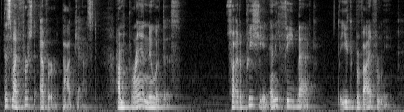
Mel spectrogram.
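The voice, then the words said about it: Nasal, raspy voice. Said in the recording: “my nasally, raspy Armenian voice”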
